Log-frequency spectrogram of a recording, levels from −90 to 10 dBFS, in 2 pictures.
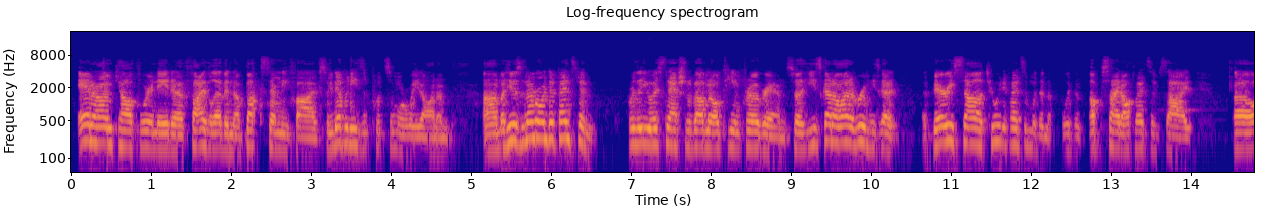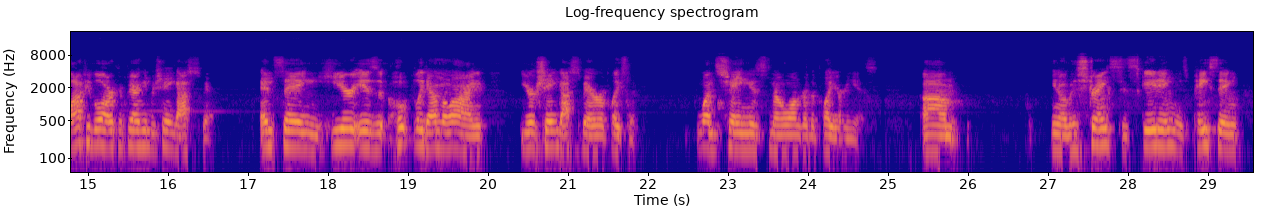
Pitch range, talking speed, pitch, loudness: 140-180 Hz, 195 wpm, 160 Hz, -21 LUFS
